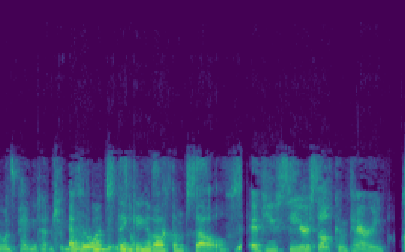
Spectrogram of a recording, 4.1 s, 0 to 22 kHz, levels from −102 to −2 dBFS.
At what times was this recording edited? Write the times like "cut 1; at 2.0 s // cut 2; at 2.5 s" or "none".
cut 1; at 0.7 s // cut 2; at 2.3 s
